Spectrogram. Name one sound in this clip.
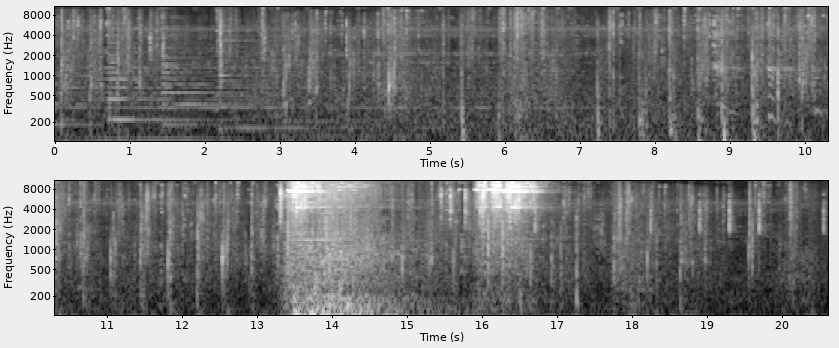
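Footsteps tread on wooden boards and stone.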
